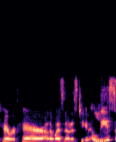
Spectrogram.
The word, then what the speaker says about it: Tiegan Alysse: repair otherwise known as Tegan Elise am I pronouncing that right you are but that is my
